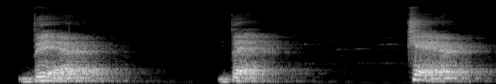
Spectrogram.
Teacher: The first sound, that is known as A sound, and the next is schwa sound. So A sound and schwa sound. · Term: air sound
